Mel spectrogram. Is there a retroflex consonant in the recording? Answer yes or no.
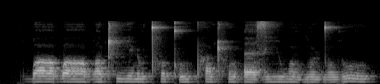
yes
